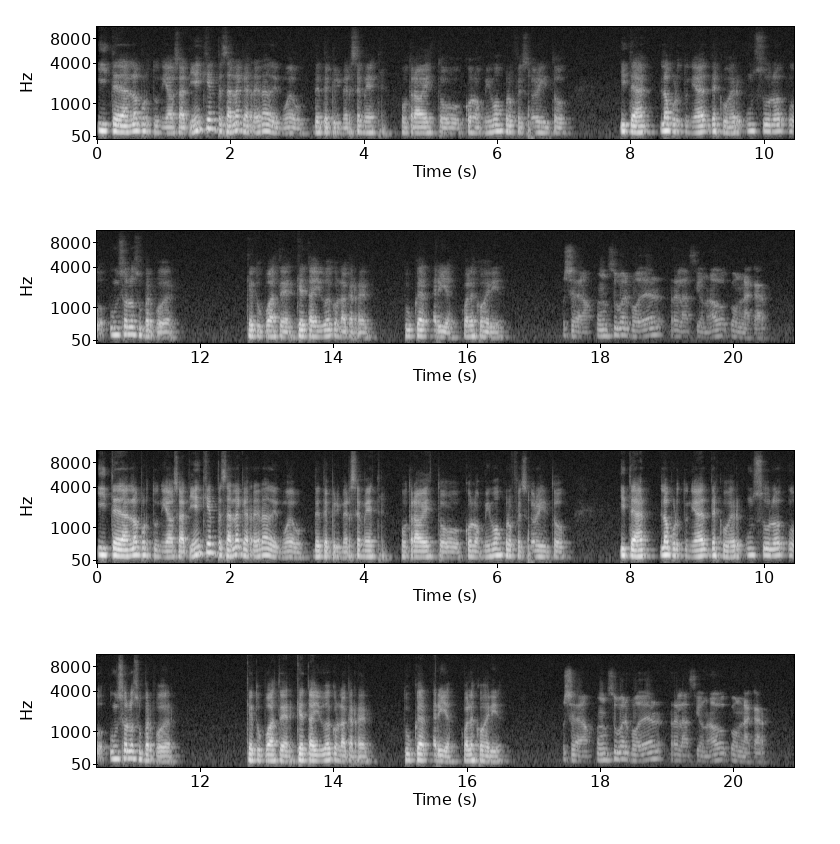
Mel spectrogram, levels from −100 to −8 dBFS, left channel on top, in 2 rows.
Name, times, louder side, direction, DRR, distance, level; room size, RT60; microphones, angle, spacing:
voice 1, 0.0-4.1 4.6-7.0 7.8-11.6 12.7-14.5 15.1-16.5, right 3 dB, 90° right, 7 dB, 0.6 m, -26 dB
voice 2, 17.4-20.4, right 2 dB, 30° right, 7 dB, 0.7 m, -39 dB
4.4 x 4.3 x 2.4 m, 0.30 s
head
